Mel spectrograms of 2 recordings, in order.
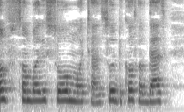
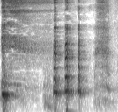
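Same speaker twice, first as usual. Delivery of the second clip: high laugh; 11 semitones higher, 4 dB louder than usual. Real, not acted. Laughing at her own anger.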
